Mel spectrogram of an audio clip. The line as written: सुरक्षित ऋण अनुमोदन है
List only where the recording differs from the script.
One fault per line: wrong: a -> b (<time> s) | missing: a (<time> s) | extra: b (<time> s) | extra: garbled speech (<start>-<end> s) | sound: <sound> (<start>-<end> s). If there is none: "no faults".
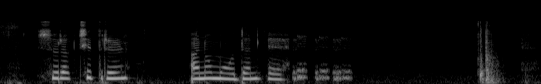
sound: laugh (2.9-3.5 s)
sound: squeak (4.8-5.1 s)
